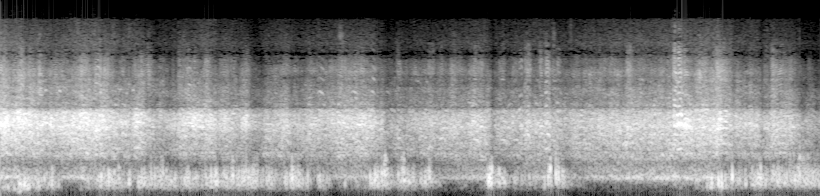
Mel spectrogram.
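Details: Migrating barnacle geese gathered on Matsalu National Park meadowland in Estonia, a flock giving constant overlapping yelping honks that swell and fade, with one louder sharp call standing out near the end.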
